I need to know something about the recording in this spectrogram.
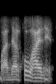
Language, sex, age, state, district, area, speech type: Bengali, male, 60+, West Bengal, Paschim Bardhaman, rural, conversation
